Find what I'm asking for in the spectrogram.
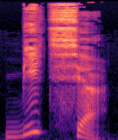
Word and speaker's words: Бися: Считается, что возле озера, в роще, на лужайках обитает некое жуткое существо — Бися, с ударением на «я».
